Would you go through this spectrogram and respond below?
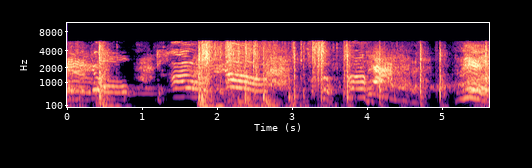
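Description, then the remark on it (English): A barred door is forced open by a group of men with heavy thuds, sharp cracks and banging impacts, while agitated voices shout and cry out over the commotion. “I'll not unbar me door to you this night! Yeah, we'll be coming in whether you like it or not!”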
